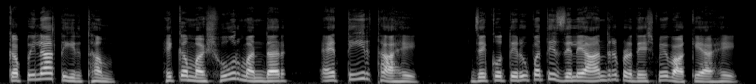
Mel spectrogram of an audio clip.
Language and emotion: Sindhi, neutral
